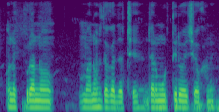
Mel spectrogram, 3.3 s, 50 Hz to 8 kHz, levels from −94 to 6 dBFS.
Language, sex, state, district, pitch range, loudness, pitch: Bengali, male, West Bengal, Paschim Medinipur, 130-140 Hz, -20 LUFS, 135 Hz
